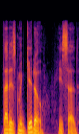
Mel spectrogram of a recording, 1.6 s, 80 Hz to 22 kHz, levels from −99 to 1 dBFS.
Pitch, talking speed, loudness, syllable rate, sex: 105 Hz, 190 wpm, -18 LUFS, 5.6 syllables/s, male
